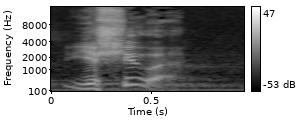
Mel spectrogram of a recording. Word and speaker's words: Yeshua: Now, his name, as it would have been pronounced in their language, is Yeshua. They would have called him Yeshua.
